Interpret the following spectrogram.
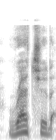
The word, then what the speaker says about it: wretched: Wretched adjective wretched. These are fossilized pronunciations from Old English.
